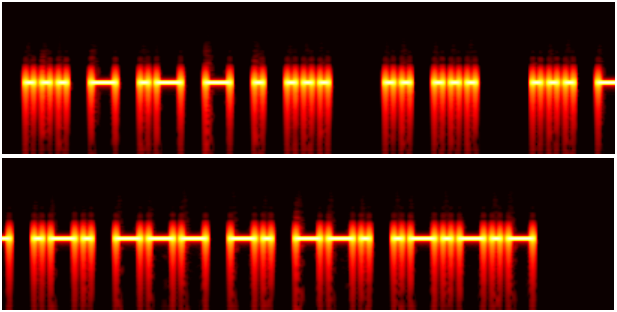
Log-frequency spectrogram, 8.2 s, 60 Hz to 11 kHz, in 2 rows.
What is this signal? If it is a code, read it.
Morse code, heard as a keyed tone, about 22 wpm, 700 Hz. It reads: STATES IS STRONG.
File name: practice / 22wpm / Sentences with 8-Word Phrases - 22wpm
